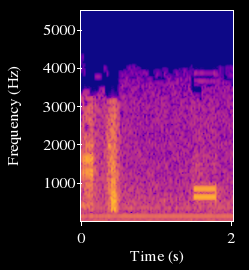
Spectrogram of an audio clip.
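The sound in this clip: A radio microphone gives a faint electronic transmit beep: two brief noisy bursts, then a short, steady two-tone beep.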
